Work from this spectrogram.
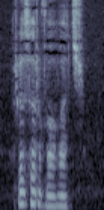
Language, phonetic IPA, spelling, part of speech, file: Polish, [ˌrɛzɛrˈvɔvat͡ɕ], rezerwować, verb, LL-Q809 (pol)-rezerwować.wav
